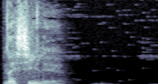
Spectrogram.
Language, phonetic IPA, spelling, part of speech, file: Russian, [nɐˈsʲilʲɪje], насилие, noun, Ru-насилие.ogg
- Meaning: 1. violence, force, coercion 2. rape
